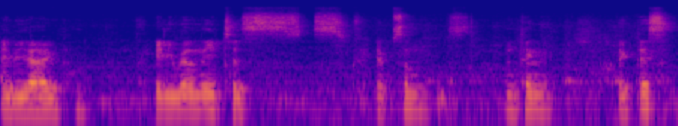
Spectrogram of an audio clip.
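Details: Male vlogger who stammers, speaking with word repetitions; stuttering.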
